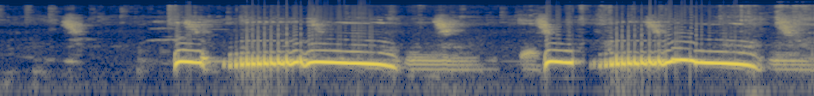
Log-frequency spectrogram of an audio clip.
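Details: White Barbary dove cooing: a brief upslurred note, then a long vibrating coo that rises slightly and fades downward, followed by a soft buzzy tail, the phrase repeated twice about three seconds apart.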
